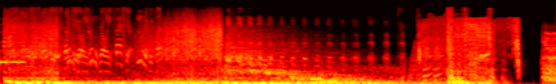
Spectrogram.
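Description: Production-company logo sting: a short beep, then a loud stretch of sound effects and music that breaks off just before the end.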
